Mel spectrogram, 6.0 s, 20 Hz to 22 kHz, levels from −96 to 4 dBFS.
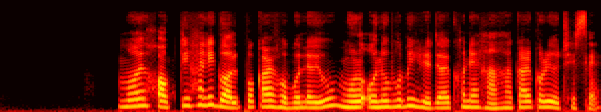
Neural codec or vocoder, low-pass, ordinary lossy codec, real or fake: codec, 44.1 kHz, 2.6 kbps, SNAC; 14.4 kHz; none; fake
